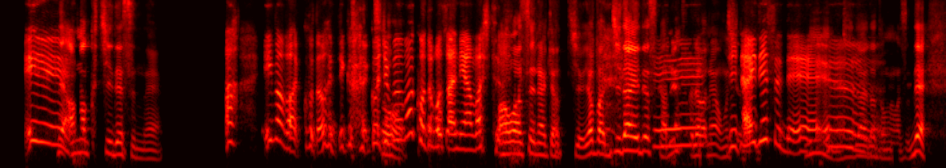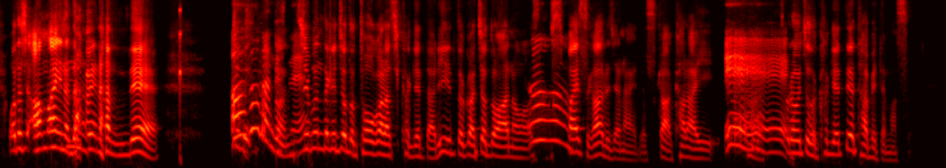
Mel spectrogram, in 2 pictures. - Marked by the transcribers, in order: laughing while speaking: "こだわって が"; unintelligible speech; laughing while speaking: "ダメなんで"; other noise
- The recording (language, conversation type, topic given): Japanese, podcast, 子どもの頃、いちばん印象に残っている食べ物の思い出は何ですか？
